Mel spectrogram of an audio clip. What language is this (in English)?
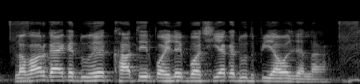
Bhojpuri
